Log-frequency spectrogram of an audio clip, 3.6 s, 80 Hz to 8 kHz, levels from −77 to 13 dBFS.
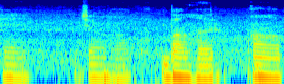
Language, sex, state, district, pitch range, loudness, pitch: Hindi, male, Haryana, Rohtak, 110-120 Hz, -20 LUFS, 115 Hz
